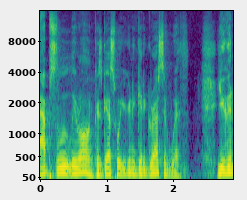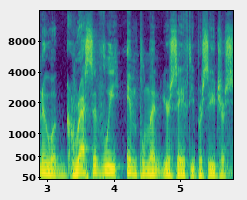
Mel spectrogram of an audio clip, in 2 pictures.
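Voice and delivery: ordinary delivery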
